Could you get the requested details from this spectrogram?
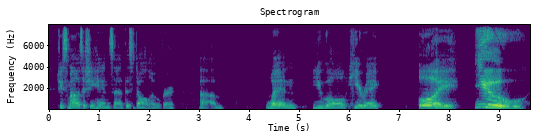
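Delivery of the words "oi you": very loud, barking shout cutting through. A red-faced dwarf calls out across a plaza at another character, in a deep barking voice. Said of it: "There's this deep barking voice".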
